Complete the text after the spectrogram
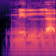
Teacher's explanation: نون ساکن کا ادغام ہے بلا غنہ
